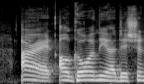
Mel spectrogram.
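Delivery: ordinary delivery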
